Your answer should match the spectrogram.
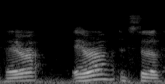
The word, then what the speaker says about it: Hera: on the Greek goddess era notice how I said Hera era instead of Hera because in Greek the um H is not pronounced so Hera is more of era ER so what is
